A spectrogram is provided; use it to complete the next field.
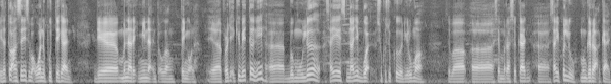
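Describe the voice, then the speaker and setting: The talking keeps a moderate pace, and its pitch varies in an ordinary way. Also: man, medium pitch for a man. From Kampar, Perak, Malaysia. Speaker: electrical engineer. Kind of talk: interview. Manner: hesitant, many fillers.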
